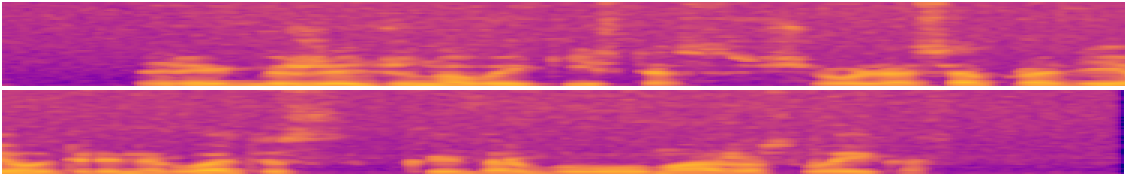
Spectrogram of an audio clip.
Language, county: Lithuanian, Panevėžys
